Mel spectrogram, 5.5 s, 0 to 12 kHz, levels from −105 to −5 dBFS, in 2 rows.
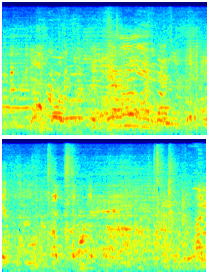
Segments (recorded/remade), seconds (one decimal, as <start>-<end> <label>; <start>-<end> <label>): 0.0-0.6 remade; 0.6-1.0 recorded; 1.0-1.6 remade; 1.6-2.3 recorded; 2.3-4.9 remade; 4.9-5.5 recorded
